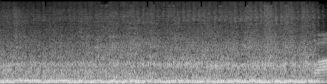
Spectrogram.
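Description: A 1975 two-stroke triple motorcycle engine, revived after sitting 40 years, idles steadily with a low, buzzing drone, loud and close, running evenly throughout.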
